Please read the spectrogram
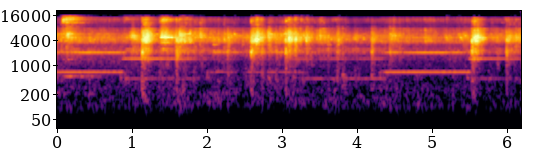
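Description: Argo Bromo Anggrek passenger coaches rolling past, their wheels clacking over rail joints every second or two. Thin steady squealing tones come and go, each held about a second.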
